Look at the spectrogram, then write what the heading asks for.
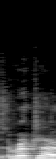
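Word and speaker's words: Reklau: And Mark Recklow is the author. And actually, I've picked up a few of his books lately. They're excellent. It's Recklow is pronounced, or spelled R-E-K-L-A-U.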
